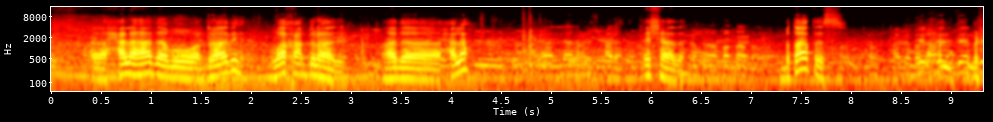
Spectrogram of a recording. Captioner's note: Arabic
